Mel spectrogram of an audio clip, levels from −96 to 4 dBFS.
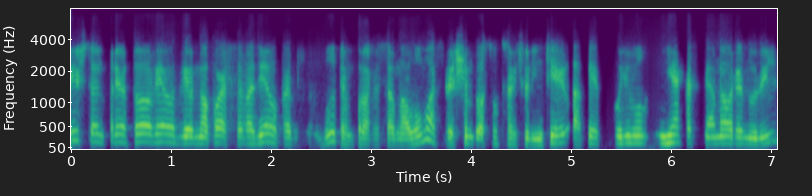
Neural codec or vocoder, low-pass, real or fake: codec, 16 kHz, 1 kbps, X-Codec, HuBERT features, trained on general audio; 7.2 kHz; fake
